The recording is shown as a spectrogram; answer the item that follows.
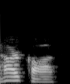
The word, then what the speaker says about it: Kharkov: And when I say Kharkov, that is how it is pronounced, Russian. Kharkiv is Ukrainian.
